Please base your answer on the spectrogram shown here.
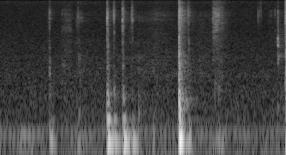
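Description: Keystrokes on a computer keyboard while renaming a file in Amiga Workbench, a handful of sharp clacks spaced irregularly with quiet gaps between them, close and crisp with no one talking.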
